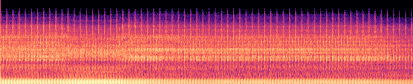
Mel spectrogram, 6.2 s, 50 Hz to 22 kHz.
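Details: 2008 Suzuki GSXR 600 at idle, temperature about 220°F: a fast tick/click about three per second over the engine. Oil light comes on almost instantly when the clutch is pulled in; the sight glass always reads full despite a recent oil change. Cause unconfirmed.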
